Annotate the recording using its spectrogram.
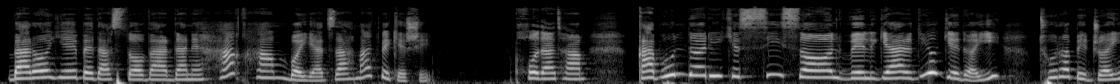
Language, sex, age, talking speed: Persian, female, 30-49, 120 wpm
